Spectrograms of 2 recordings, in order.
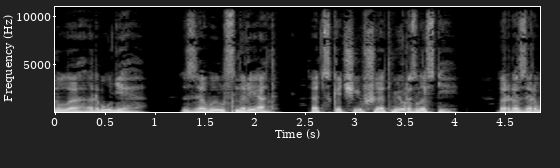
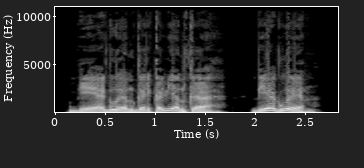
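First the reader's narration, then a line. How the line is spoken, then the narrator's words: Joyful shout. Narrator (Russian): закричал обрадованно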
